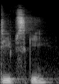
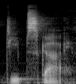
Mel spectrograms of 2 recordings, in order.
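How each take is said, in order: First: The name ends with an 'ee' vowel sound. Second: The name ends with an 'eye' vowel sound. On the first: The speaker calls it wrong. "It's not Deep Ski" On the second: The speaker calls it right. "Phaedra's last name is pronounced Deep Sky"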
